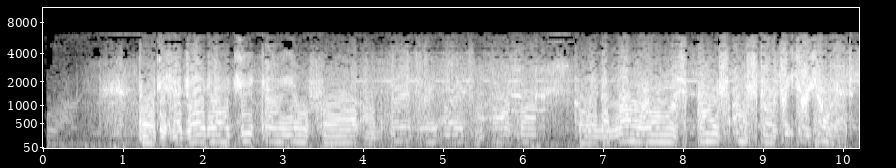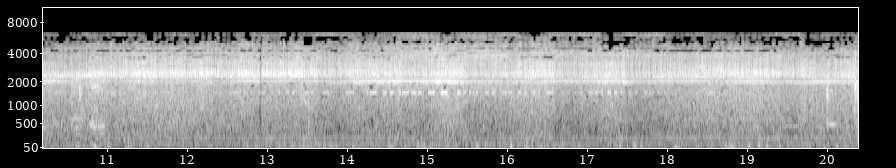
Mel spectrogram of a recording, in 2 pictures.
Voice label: usb; melrose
